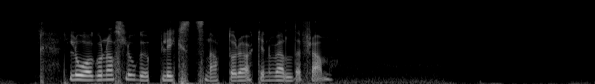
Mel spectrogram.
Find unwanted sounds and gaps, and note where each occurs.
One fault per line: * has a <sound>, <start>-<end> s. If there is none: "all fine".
all fine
